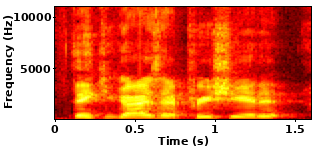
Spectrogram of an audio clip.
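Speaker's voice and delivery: upbeat sign-off. Real, not acted. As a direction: sign off with a big, bright burst of gratitude. Energetic outro thanks.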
